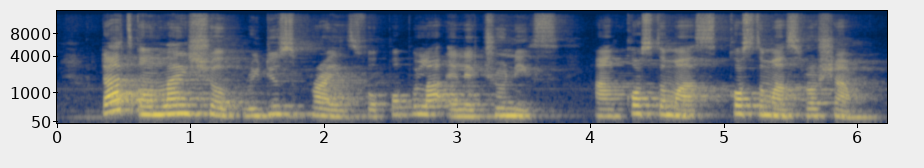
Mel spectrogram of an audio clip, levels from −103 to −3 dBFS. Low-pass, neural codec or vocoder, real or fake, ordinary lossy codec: 14.4 kHz; none; real; none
